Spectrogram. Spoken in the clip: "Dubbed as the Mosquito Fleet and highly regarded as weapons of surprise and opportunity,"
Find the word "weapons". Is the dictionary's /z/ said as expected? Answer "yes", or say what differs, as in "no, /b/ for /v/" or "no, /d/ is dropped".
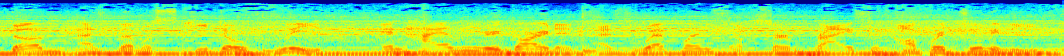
no, /s/ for /z/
